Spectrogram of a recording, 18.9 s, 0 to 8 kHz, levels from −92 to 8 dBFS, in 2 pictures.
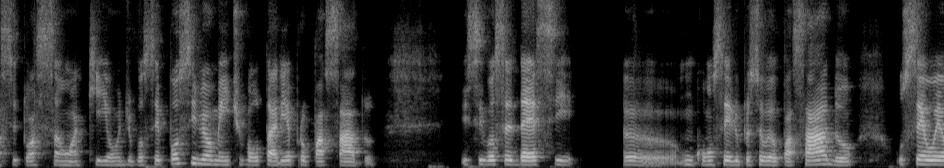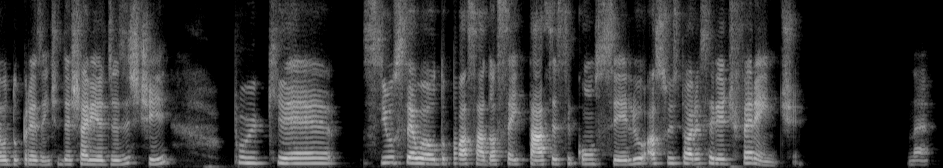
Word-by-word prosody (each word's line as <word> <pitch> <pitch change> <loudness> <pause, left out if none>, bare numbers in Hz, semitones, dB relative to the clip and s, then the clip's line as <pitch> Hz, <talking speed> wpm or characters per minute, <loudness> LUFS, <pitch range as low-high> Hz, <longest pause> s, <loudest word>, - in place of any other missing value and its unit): situação 390 0 -7
aqui, 180 -1 -8
onde 175 +1 -11
você 175 +3 -7
possivelmente 210 -5 -3
voltaria 185 0 -1
para 190 0 -8
o - - -13
passado, 160 -1 -1 0.9
e - - -10
se 200 - -5
você 195 +1 0
desse, 185 - +1 0.8
hã, - - -10
um 195 -1 -9
conselho 185 0 -3
para - - -8
o - - -4
seu 180 0 -3
eu 165 -2 -2
passado, 185 -3 +3 0.4
o - - -10
seu 200 -2 +3
eu 195 0 +3
do 200 0 -7
presente 195 -1 -2
deixaria 205 -1 +4
de 195 0 -4
existir, 240 +2 -1 0.6
porque 245 -1 +1 0.2
se 260 +1 -5
o 270 - -2
seu 255 -3 +6
eu 220 -1 +3
do 225 0 -7
passado 215 -4 +3
aceitasse 200 -1 +4
esse 215 +2 -7
conselho, 220 0 -1
a 230 - +4
sua 240 +2 -3
história 235 -2 +2
seria 230 -1 +1
diferente. 220 - 0 1.0
Né. 185 0 -9
200 Hz, 145 wpm, -24 LUFS, 190-235 Hz, 1.0 s, seu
